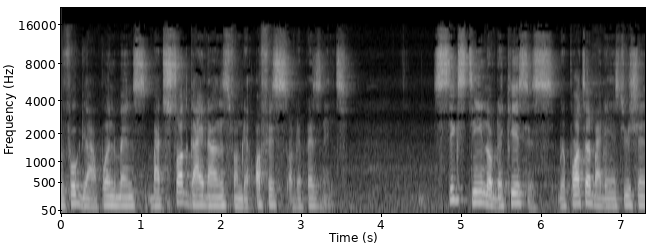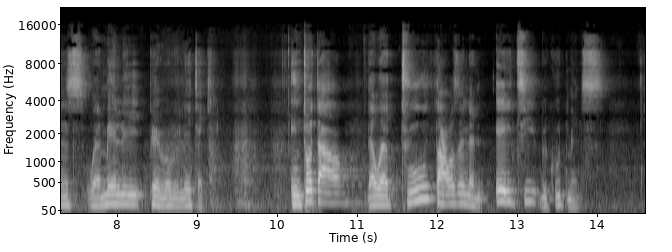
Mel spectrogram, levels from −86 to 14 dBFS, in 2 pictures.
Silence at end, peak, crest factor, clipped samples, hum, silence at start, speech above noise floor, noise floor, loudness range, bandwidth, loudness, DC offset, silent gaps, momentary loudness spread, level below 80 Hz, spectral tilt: 0.5 s; -4 dBFS; 18 dB; under 0.1%; none; 0 s; 27 dB; -48 dBFS; 3 LU; 16 kHz; -20 LUFS; under 0.1%; none; 12 LU; -56 dBFS; -4 dB/octave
